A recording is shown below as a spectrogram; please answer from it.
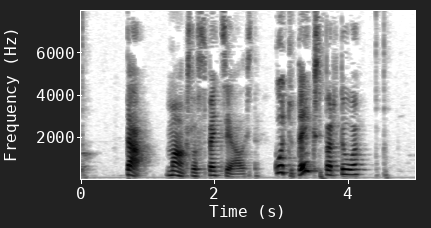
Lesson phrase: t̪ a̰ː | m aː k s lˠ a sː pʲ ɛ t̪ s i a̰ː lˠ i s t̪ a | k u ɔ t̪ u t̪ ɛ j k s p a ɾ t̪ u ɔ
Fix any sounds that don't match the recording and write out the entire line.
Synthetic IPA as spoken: t̪ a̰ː | m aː k s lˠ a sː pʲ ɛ t̪ s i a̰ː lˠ i s t̪ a | k u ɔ t̪ u t̪ ɛ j k s p a ɾ t̪ u ɔ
